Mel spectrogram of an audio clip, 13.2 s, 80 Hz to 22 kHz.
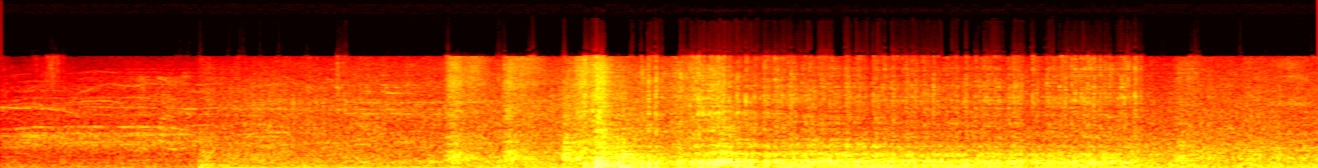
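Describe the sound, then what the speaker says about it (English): Forty NASCAR Xfinity Series race car engines fire up at Atlanta and settle into a loud, rumbling idle, swelling as more cars start, with crowd and announcer noise mixed in. "The engines have fired, and 40 Xfinity Series drivers ready to do battle at Atlanta."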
